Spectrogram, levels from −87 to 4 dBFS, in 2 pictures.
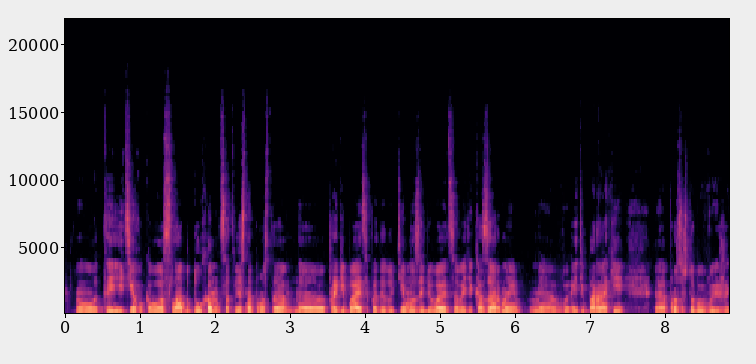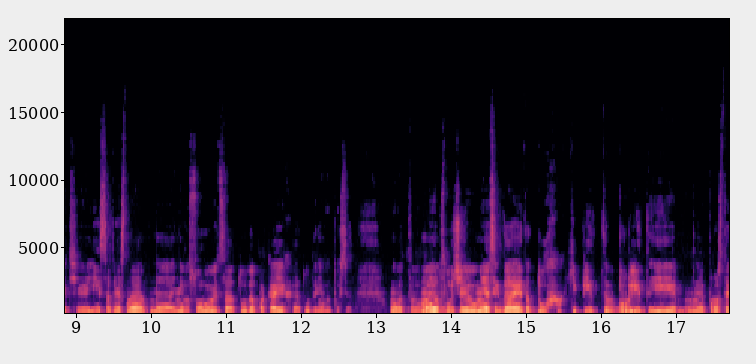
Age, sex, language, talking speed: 30-49, male, Russian, 165 wpm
